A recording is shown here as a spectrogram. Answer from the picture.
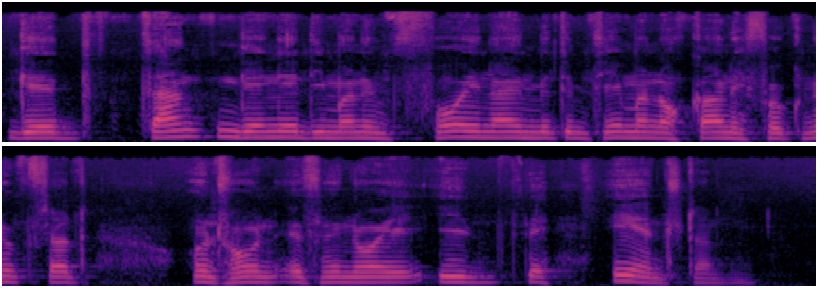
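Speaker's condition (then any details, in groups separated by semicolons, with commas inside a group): Stuttering; also present during stage performances; blocks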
